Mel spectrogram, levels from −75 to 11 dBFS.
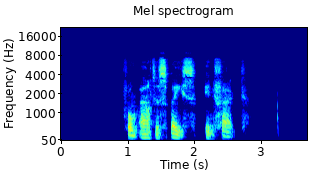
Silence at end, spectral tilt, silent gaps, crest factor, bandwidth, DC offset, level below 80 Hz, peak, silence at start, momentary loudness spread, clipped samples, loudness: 0.9 s; -3.5 dB/octave; 2.05-2.14 s, 2.64-2.69 s; 22 dB; 9.4 kHz; under 0.1%; -72 dBFS; -8 dBFS; 0.95 s; 8 LU; under 0.1%; -27 LUFS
